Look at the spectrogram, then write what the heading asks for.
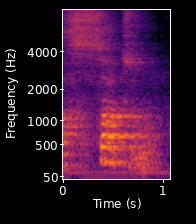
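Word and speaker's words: subtle: at the beginning so the B here is silent you cannot say sub to S so B is silent there's no B here then for option b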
